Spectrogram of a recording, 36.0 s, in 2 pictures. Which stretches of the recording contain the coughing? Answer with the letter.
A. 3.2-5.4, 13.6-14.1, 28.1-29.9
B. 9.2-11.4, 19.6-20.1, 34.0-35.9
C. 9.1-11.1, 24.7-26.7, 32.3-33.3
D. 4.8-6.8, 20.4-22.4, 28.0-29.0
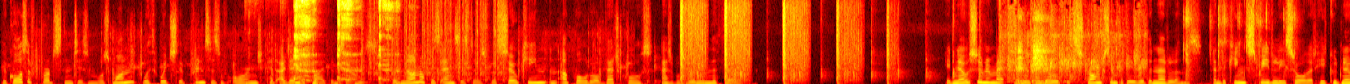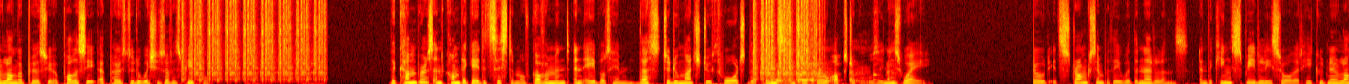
A.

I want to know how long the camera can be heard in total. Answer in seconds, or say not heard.
5 s.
